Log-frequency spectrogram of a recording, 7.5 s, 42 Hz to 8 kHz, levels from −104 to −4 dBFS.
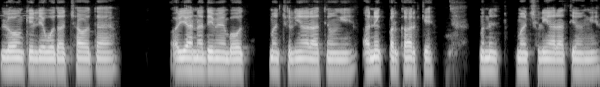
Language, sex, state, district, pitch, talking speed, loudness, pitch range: Hindi, male, Jharkhand, Jamtara, 115 Hz, 170 wpm, -22 LUFS, 115-120 Hz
